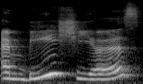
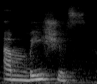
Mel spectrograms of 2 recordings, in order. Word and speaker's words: ambitious: that easy right so see it is not MB shears it's ambitious ambitious okay can you see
